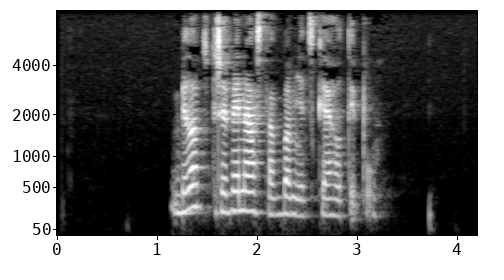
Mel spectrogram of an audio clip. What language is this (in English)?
Czech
